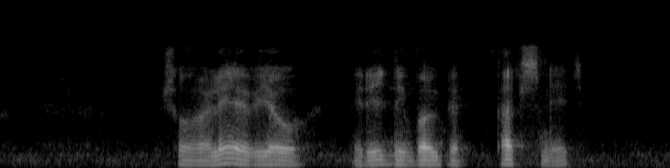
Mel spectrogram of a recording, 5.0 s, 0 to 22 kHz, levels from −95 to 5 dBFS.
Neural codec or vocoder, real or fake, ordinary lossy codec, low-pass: codec, 24 kHz, 0.9 kbps, WavTokenizer, medium speech release version 1; fake; Opus, 24 kbps; 7.2 kHz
